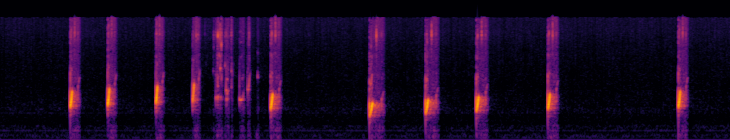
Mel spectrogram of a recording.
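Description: Short, bright electronic pops sound one after another as game pipes are drawn.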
